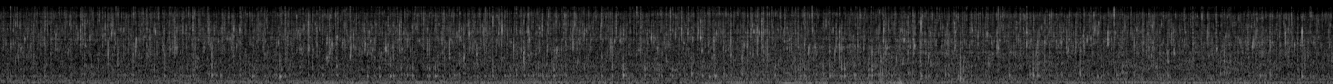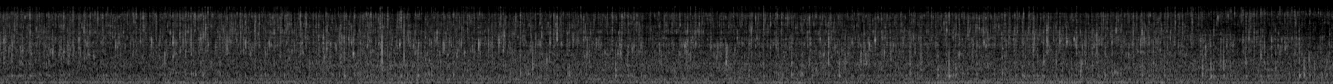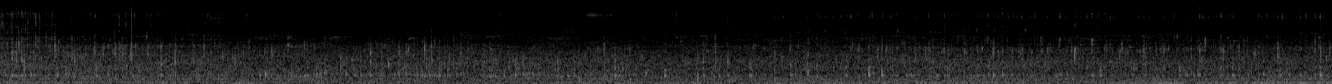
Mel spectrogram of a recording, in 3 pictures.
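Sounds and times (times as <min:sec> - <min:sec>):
water trickling into a pond: 0:00.0 - 0:39.9.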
